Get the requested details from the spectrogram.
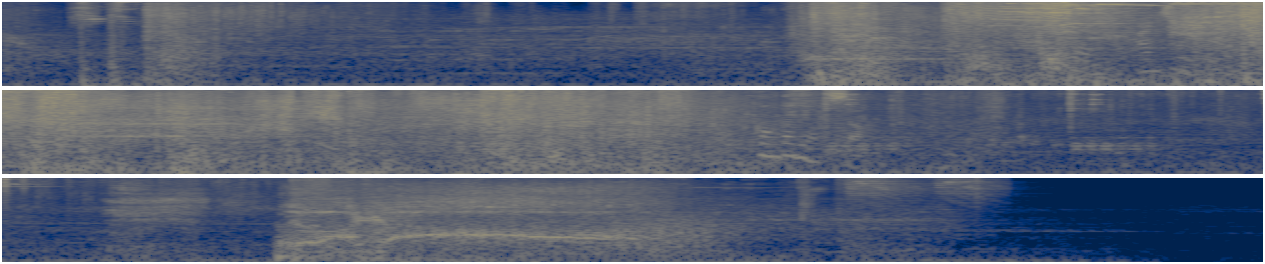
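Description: A low rumbling hum runs through the game's sound.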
